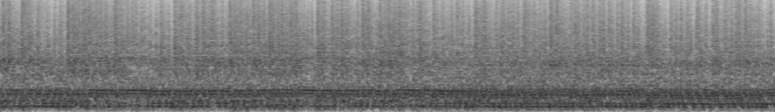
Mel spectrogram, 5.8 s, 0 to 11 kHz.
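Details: Yamaha RD250 two-stroke twin on a test-stand mount with total-loss ignition, revving after coil wire swap and carb adjustments; loud, crackling, raspy even note, no knocks or rattles, smoking; running normally, likely a good engine.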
